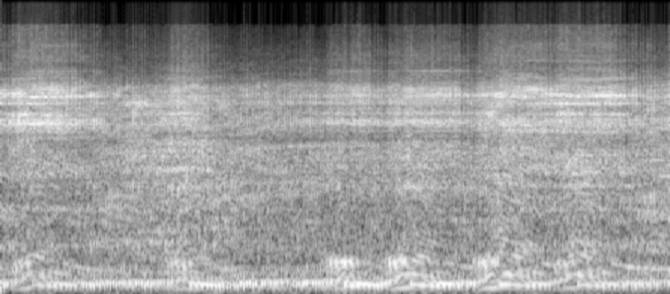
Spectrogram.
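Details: Loud, uneven engine rising and falling with revs, a rough tapping through it at about four per second; engine knock of unknown cause.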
